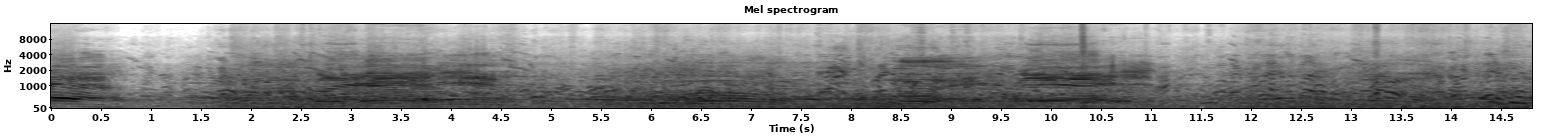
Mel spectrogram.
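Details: A crowded cattle market in Khulna, Bangladesh, during the sale of a Sahiwal bull calf: scattered moos rise out of constant talk and bargaining voices, loudest around the middle of the stretch.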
